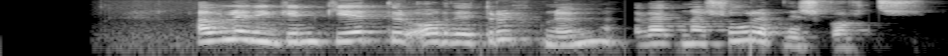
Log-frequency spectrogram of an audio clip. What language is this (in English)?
Icelandic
